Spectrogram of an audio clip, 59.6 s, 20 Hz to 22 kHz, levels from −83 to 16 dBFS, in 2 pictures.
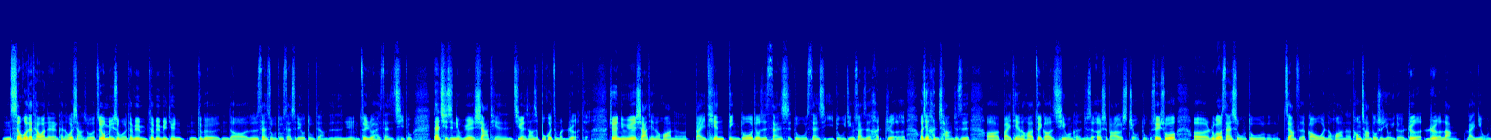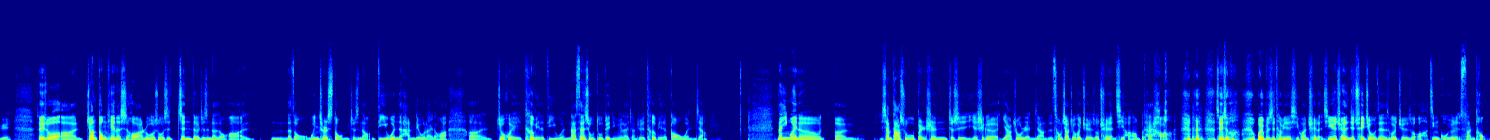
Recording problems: none

